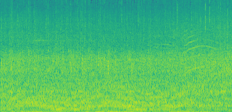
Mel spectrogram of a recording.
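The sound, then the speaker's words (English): A group of children clap and cheer together as twins get gold medals for winning a race, a dense, steady wash of rapid clapping mixed with excited voices that stays loud and even throughout. “All the children clap and cheer.”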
